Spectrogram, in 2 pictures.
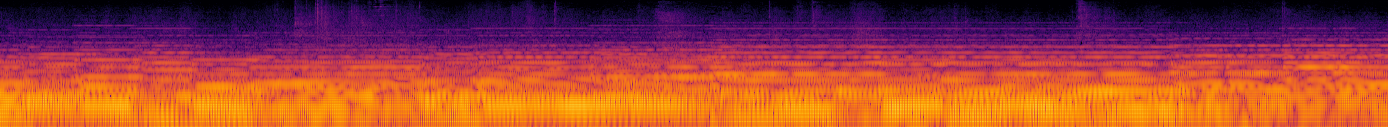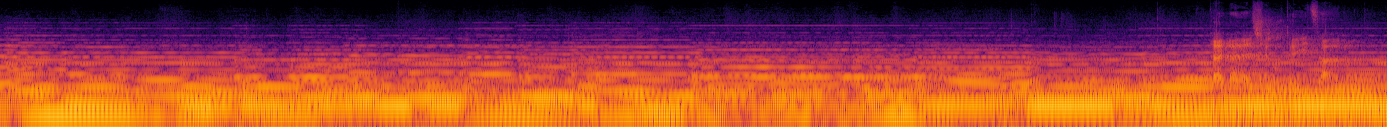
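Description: Organ playing a hymn tune through in sustained chords at a moderate, even tempo, as the introduction before the congregation sings.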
